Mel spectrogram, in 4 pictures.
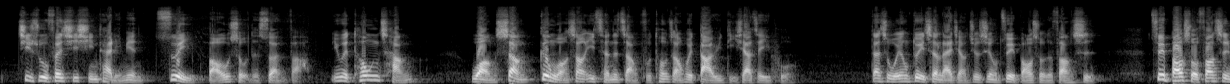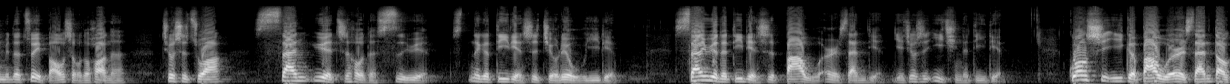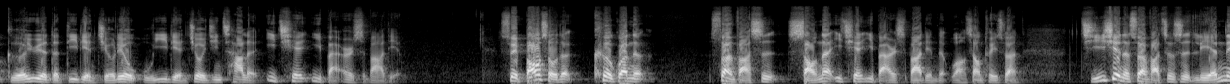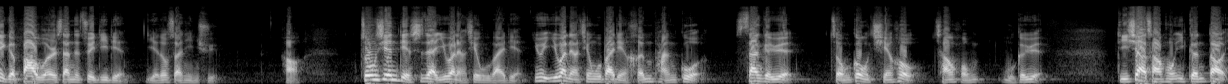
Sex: male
